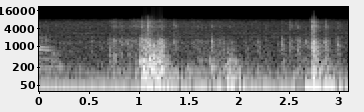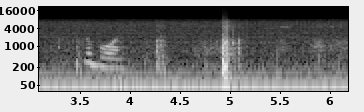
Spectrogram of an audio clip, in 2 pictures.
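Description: A cardboard box rustles and taps in a boy's hands.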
